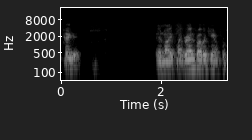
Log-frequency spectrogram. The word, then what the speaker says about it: Pigott: Things like, people would say things like, "Why don't you pronounce it Pichot?" Thanks for the suggestion, but it's Pigott.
